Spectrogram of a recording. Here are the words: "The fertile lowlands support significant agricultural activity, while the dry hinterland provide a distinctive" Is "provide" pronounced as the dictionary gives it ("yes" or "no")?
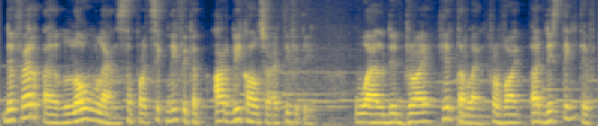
yes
